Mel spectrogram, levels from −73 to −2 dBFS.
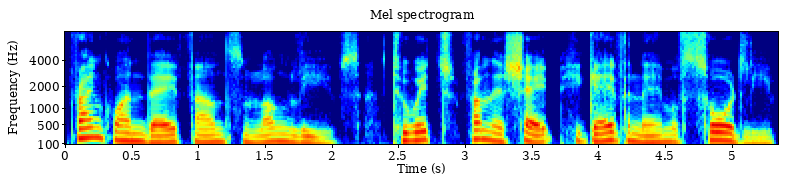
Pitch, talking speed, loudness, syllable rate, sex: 140 Hz, 215 wpm, -17 LUFS, 4.6 syllables/s, male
